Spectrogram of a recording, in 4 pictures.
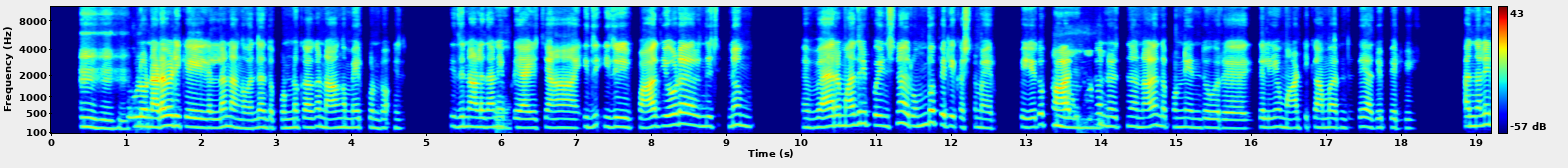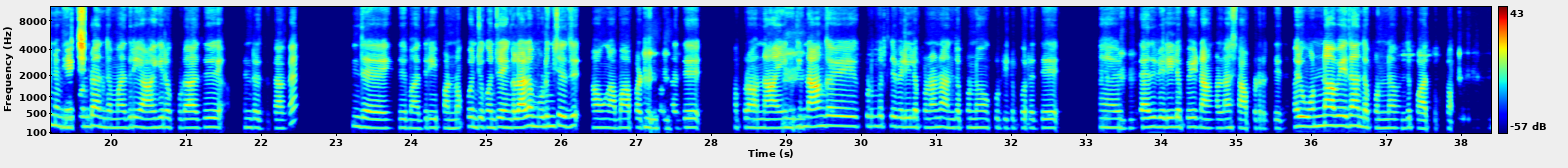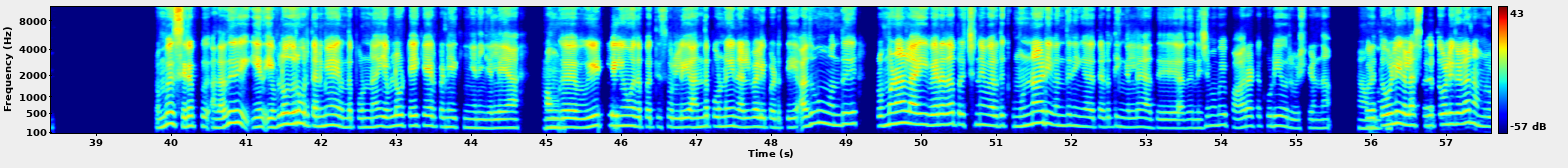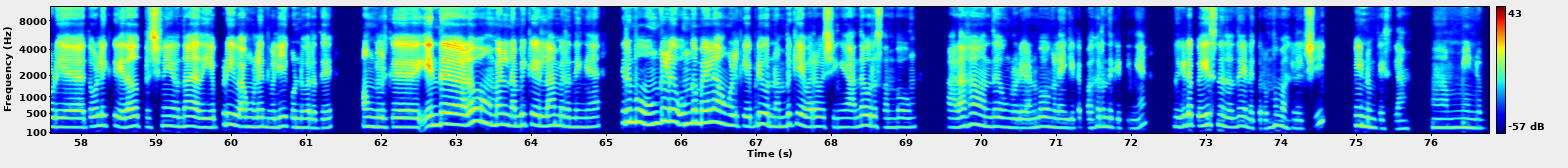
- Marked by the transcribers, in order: horn; in English: "டேக் கேர்"; "அவங்கள வந்து" said as "அவங்களந்து"
- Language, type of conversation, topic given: Tamil, podcast, நம்பிக்கை குலைந்த நட்பை மீண்டும் எப்படி மீட்டெடுக்கலாம்?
